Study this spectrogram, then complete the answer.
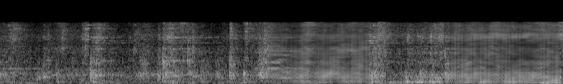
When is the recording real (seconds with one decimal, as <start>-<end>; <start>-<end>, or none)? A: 0.0-2.7; 3.7-4.5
